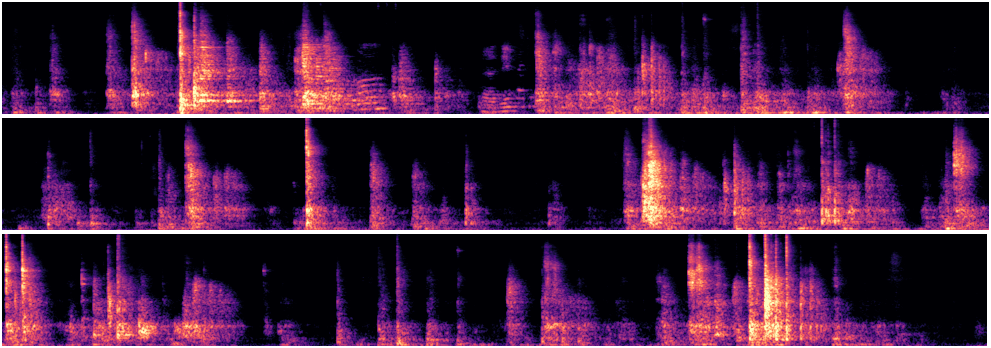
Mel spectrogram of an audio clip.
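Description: Foosball rods clack and a ball knocks sharply against the table.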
